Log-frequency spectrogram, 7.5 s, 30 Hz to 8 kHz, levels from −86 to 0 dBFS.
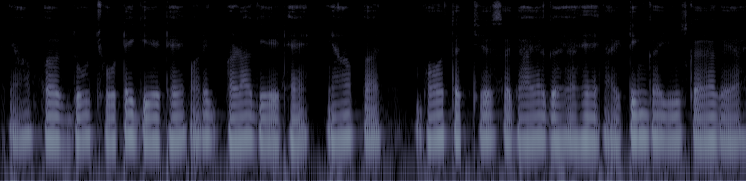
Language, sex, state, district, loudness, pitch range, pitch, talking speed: Hindi, male, Jharkhand, Jamtara, -49 LUFS, 110-115 Hz, 110 Hz, 200 wpm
